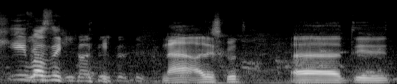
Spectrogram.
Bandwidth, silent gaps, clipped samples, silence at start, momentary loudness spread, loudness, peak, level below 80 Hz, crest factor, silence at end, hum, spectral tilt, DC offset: 13.5 kHz; none; under 0.1%; 0 s; 15 LU; -19 LUFS; -2 dBFS; -46 dBFS; 18 dB; 0 s; none; -5.5 dB/octave; under 0.1%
